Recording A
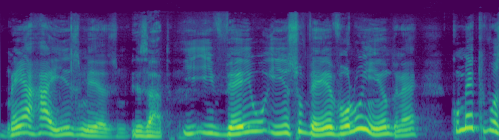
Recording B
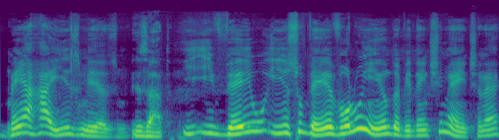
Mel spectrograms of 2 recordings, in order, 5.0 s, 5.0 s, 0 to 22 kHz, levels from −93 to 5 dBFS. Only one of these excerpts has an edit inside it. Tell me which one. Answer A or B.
A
